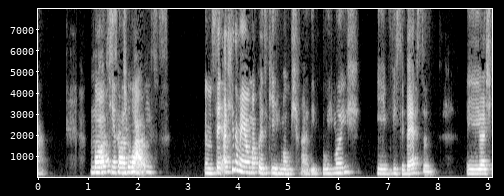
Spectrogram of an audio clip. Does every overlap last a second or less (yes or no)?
no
